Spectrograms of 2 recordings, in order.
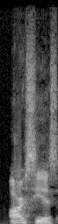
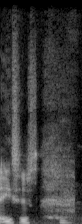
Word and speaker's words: Arceus: With the new Pokemon coming out, Legends of Acers, whatever, the new company doing it, Arceus. I said Acers.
